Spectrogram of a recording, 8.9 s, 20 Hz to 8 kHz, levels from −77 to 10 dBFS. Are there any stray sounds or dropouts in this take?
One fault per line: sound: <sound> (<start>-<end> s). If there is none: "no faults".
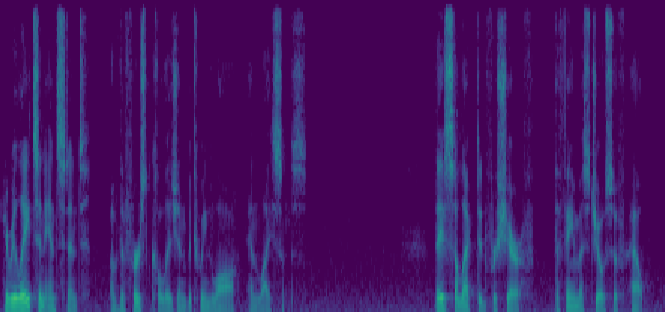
no faults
